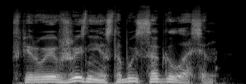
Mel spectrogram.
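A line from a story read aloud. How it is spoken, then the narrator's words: Grumble. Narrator (Russian): буркнул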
